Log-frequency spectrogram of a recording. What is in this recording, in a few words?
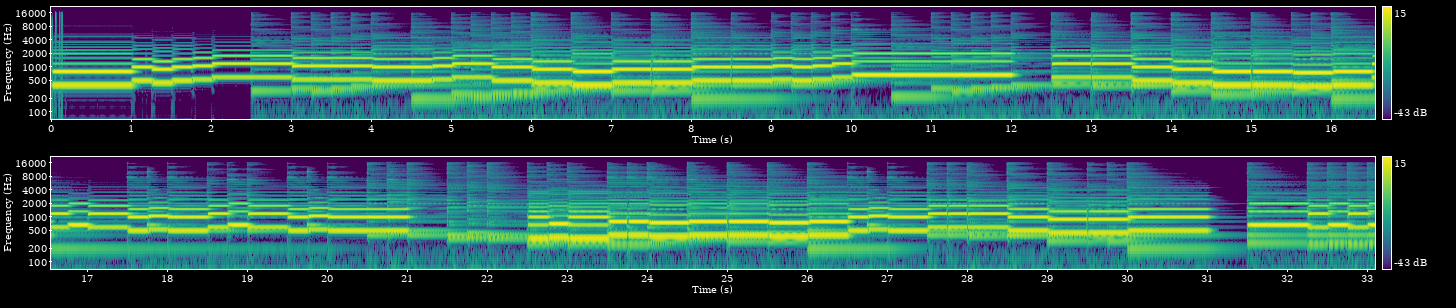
how merrily cantus emphasized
